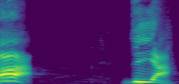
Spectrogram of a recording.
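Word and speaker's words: เยียร: 2 อ่าน พร้อม กัน ย ยักษ์ สระเอีย ร เรือ กะลัน อ่าน ว่า เยีย ถม ออก เสียง รอ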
